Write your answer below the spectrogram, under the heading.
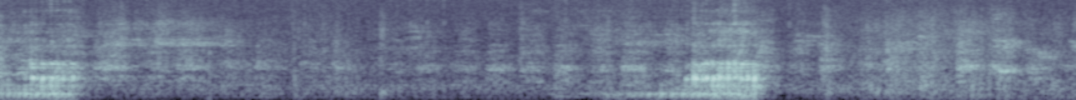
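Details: Bubba the two-year-old American Bulldog and five-month-old Dogue de Bordeaux Ruby playing together; two short, loud huffing growl bursts, one at the start and one near three and a half seconds, with quieter breathing between.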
